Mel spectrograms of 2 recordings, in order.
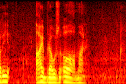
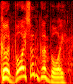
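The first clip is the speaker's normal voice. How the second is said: dog praise; 7 semitones higher, slower than usual. Real, not acted. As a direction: cheer the dog on in a high pet voice. Praising his dog at the water.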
